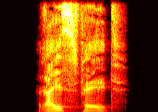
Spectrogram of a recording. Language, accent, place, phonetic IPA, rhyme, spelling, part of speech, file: German, Germany, Berlin, [ˈʁaɪ̯sˌfɛlt], -aɪ̯sfɛlt, Reisfeld, noun, De-Reisfeld.ogg
- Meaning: paddy field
